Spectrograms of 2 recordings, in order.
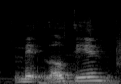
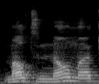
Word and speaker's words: Multnomah: The Midlothian? How do you say this shit? I love this feature. – Multnomah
